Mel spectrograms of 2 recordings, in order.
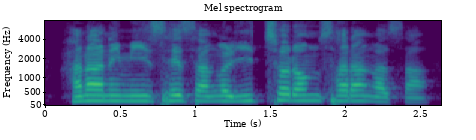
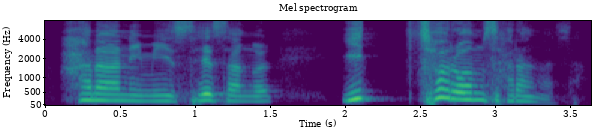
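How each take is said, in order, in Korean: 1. 모든 단어를 특별한 강조 없이 고르게 읽습니다. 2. 이처럼은 강하게 힘을 주어 말합니다. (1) "단순하게 그냥 이렇게 읽으면 안 된다" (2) "이처럼의 큰 힘을 주고 강력한 힘을 주어서"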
